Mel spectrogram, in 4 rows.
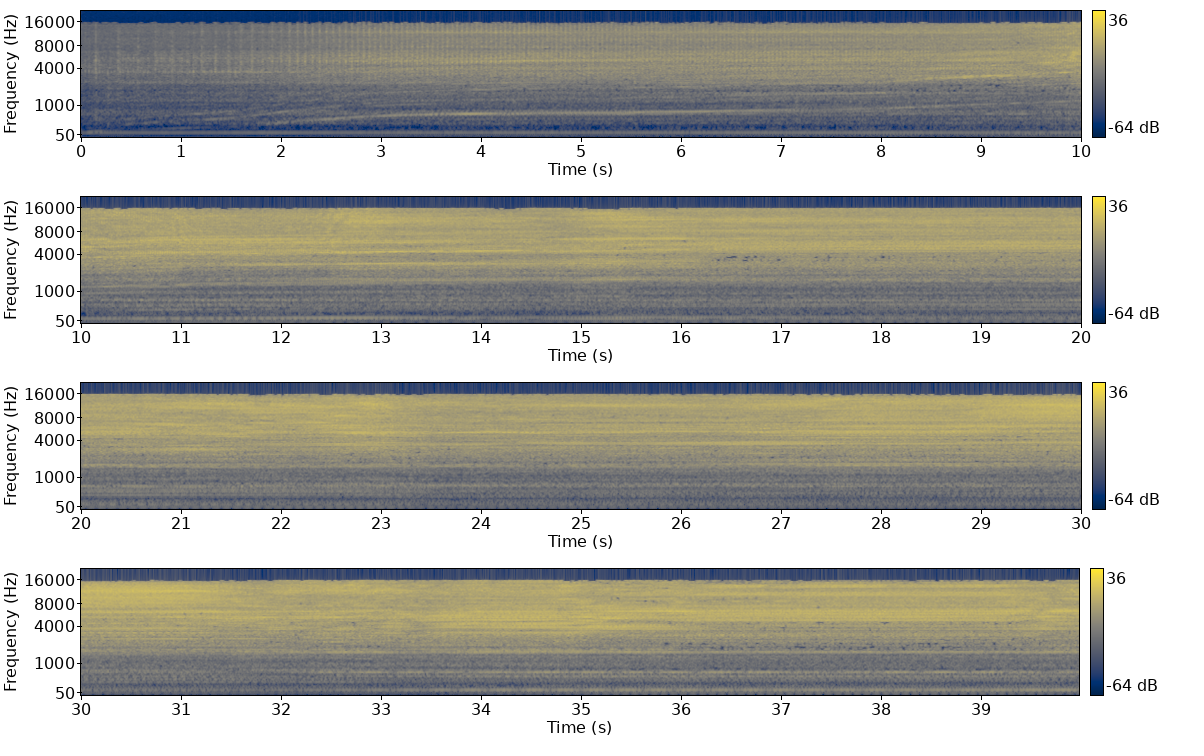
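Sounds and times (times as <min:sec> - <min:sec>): dynamo whine: 0:20.9 - 0:39.9.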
